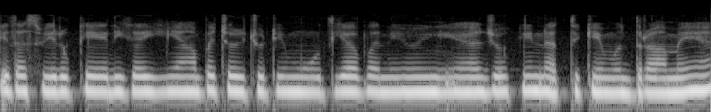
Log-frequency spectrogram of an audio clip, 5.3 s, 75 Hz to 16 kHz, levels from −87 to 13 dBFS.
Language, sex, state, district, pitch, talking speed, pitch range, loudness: Hindi, female, Uttarakhand, Tehri Garhwal, 205 Hz, 215 wpm, 200-205 Hz, -10 LUFS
